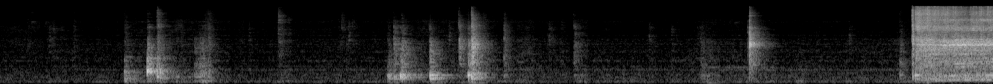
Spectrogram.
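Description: Clacks of a steel jar being seated and handled on a kitchen mixer grinder, then about nine seconds in the mixer grinder's motor switches on with a loud, steady whir, dry-grinding roasted gram, dried red chillies, garlic and ginger.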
